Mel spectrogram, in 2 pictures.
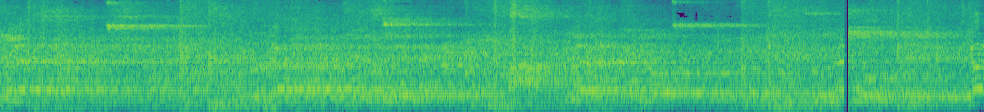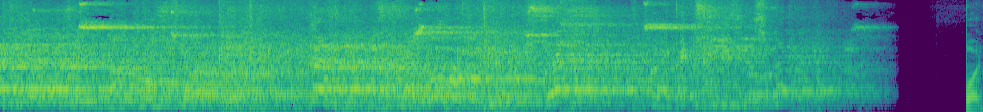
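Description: Boxing gloves thudding on pads and bags, with men's voices shouting over the hits.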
